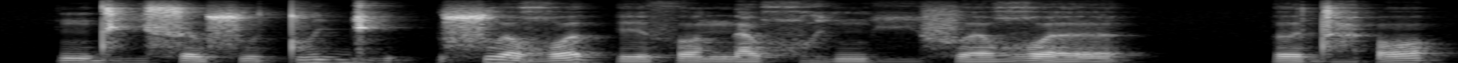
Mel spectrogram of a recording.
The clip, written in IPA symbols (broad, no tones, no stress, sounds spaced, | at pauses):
n d i̤ s ə sʷ e tʷ i ɡ i̤ | sʷ ə ʁʷ ə | ɪ θ ɔ n a χʷ i̤ m i̤ f ɜ ʁʷ ɜ | ə d a̤ ʔ ɔ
